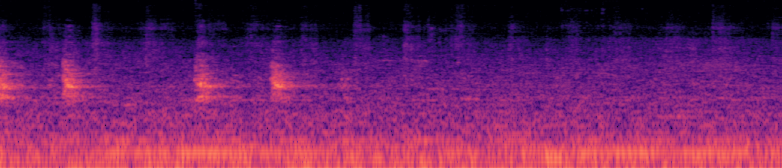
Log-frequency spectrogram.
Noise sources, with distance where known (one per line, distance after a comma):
dog barking or whining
